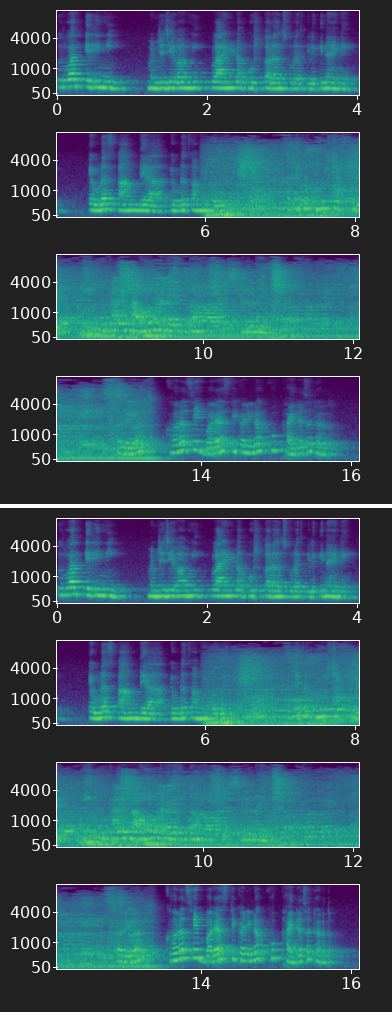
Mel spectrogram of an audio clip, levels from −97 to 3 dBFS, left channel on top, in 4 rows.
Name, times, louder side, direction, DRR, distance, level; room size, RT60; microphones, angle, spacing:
voice 1, 0.0-0.8 1.2-3.9 4.4-6.3 6.6-6.7 7.1-11.0, equal, ahead, -1 dB, 0.5 m, -26 dB
sound 1, 5.9-13.4, equal, 75° left, 1.0 m, -26 dB
voice 2, 12.9-13.2 13.5-15.7, right 2 dB, 65° right, 5 dB, 0.6 m, -25 dB
5.0 x 2.8 x 2.7 m, 0.75 s
head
